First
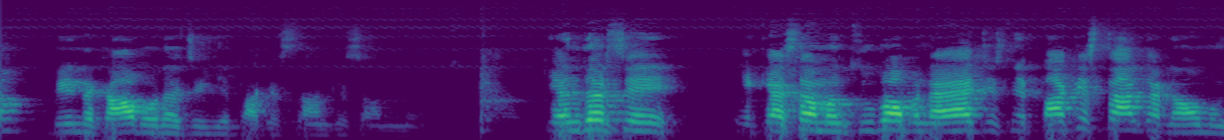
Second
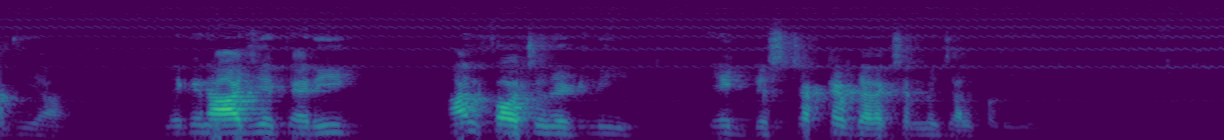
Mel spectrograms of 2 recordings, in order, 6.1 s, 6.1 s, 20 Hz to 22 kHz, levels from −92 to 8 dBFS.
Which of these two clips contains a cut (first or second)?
first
